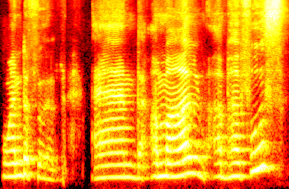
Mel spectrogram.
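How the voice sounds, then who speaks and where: Speaking slowly in a fairly high, warm voice, a woman facilitates a leadership workshop online. The audio comes through a video call as she kindly introduces the session and names each participant in turn.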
